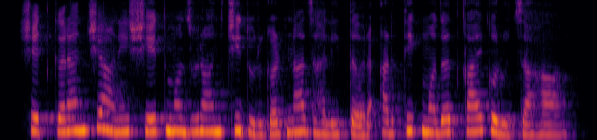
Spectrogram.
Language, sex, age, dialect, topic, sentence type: Marathi, female, 31-35, Southern Konkan, agriculture, question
